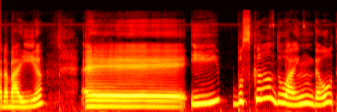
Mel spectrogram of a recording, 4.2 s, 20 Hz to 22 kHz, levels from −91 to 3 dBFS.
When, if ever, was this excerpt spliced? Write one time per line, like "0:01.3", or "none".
0:02.9

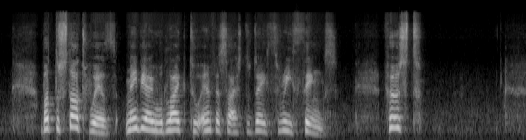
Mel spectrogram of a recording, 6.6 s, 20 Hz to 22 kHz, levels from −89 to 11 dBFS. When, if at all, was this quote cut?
none

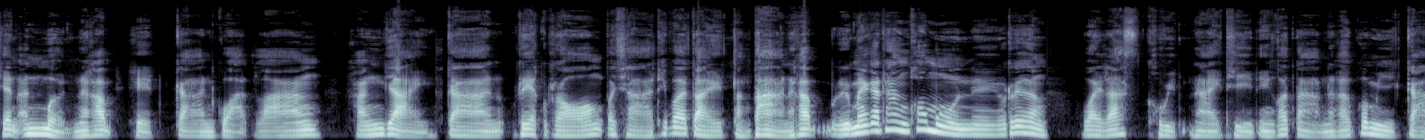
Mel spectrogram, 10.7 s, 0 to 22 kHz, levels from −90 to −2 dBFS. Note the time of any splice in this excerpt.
0:03.3

